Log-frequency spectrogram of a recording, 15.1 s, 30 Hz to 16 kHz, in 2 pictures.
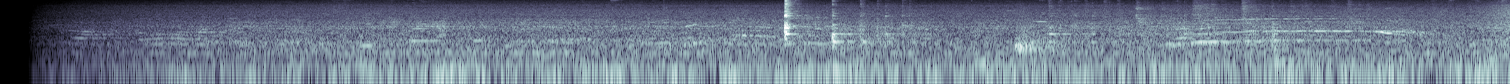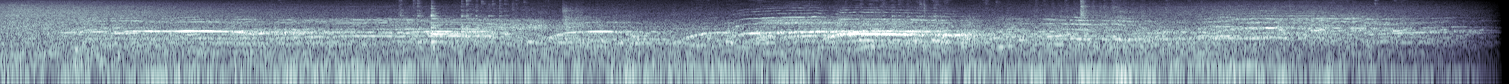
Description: which mixed 2 channels of down with a stereo.
Amusement_Multi_Short_Stereo
03_2A_Amusement_Multi_Short_Stereo.wav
